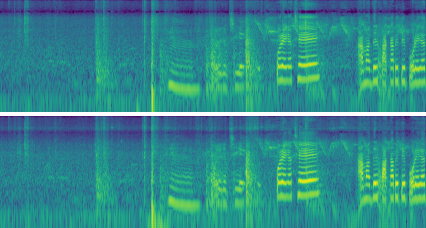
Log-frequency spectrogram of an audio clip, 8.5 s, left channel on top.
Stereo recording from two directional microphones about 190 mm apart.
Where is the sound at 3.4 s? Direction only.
Centre (ahead or behind).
